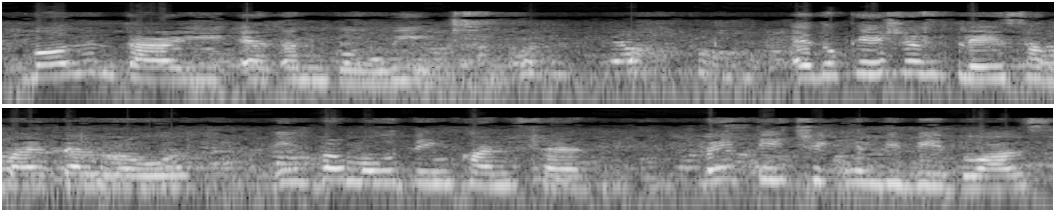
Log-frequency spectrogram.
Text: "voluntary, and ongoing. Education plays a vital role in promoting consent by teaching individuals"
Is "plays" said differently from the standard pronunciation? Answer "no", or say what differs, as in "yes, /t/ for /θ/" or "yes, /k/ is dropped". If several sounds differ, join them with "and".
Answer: yes, /s/ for /z/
